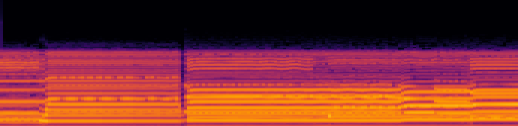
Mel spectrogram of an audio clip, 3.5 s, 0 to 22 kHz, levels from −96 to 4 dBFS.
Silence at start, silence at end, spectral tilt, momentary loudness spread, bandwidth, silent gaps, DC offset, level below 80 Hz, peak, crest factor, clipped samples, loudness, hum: 0 s; 0 s; -10.5 dB/octave; 5 LU; 4.6 kHz; none; 0.7%; -64 dBFS; -2 dBFS; 12 dB; under 0.1%; -14 LUFS; none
